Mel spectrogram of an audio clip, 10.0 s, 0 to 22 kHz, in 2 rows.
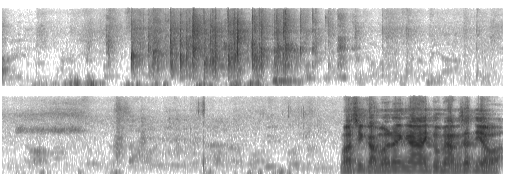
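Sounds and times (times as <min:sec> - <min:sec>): people applauding: 0:01.1 - 0:03.6.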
